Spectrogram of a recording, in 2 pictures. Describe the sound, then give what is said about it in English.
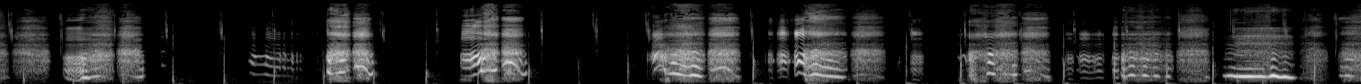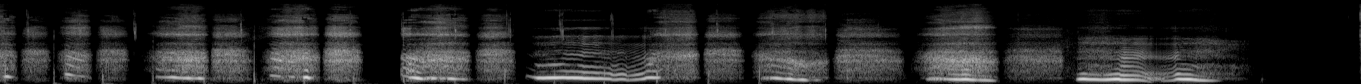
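A woman's moans during orgasm: many breathy, sighing cries and gasps, often falling in pitch and separated by short pauses, becoming quicker and more tonal toward the end. “you're about to hear what a real fucking orgasm sounds like.”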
